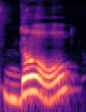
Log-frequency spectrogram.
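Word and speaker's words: 道: It's the Tao that we pronounce as Do, and it's Hmm.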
